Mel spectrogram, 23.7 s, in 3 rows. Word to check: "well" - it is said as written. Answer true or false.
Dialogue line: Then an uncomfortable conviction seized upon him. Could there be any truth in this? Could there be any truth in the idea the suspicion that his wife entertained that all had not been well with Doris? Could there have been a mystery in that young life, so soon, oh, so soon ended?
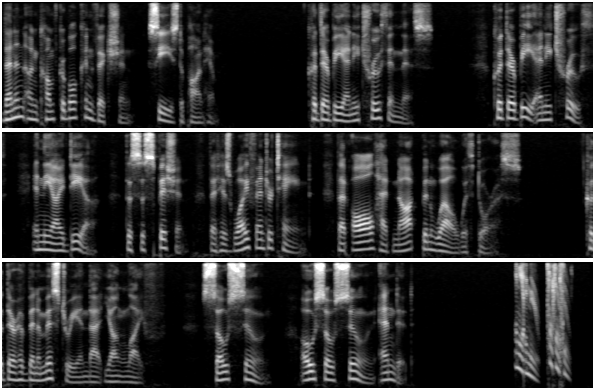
true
